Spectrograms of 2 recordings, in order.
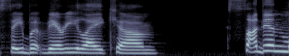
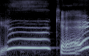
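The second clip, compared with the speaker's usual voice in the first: higher, unsure uh okay; awkward surprise; 12 semitones higher, 4 dB quieter than usual. Retold or imitated. Coach thrown by a golfer's blunt answer, awkward higher surprise. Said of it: "So I'm like".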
